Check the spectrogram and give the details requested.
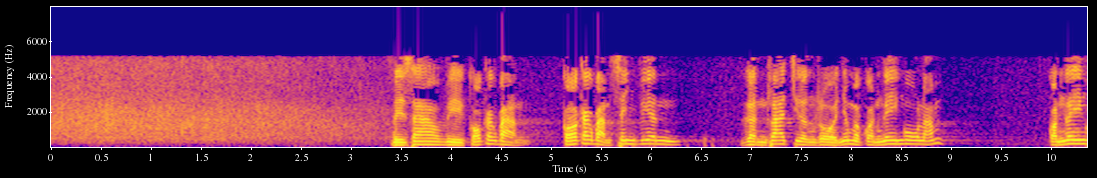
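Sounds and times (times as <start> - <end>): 
audience applause: 0.0 - 3.4
speech: 3.4 - 9.0, 10.0 - 10.3.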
